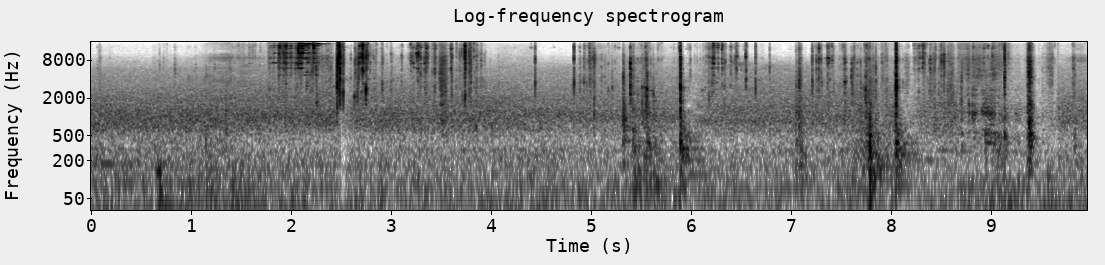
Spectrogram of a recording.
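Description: A bunch of keys jingling in hand, in scattered clinks over a steady outdoor background hiss.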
